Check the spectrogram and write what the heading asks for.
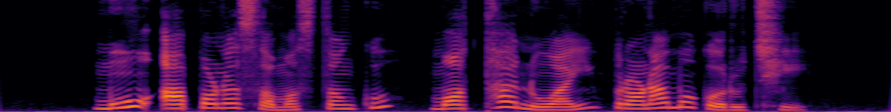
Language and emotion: Odia, neutral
